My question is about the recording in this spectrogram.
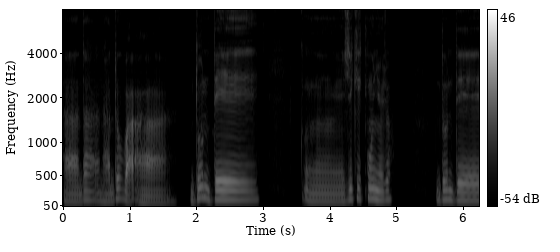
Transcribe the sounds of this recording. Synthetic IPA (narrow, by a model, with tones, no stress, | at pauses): ha˧nd̪a˦a˨˧nd̪u˦βa̰˨ʔa̰˨ | nd̪u˦nd̪e˧˦˨ | ʒi˦ki˦ku˦ɲũ˧ʒo˦ | nd̪u˦nd̪eː˧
